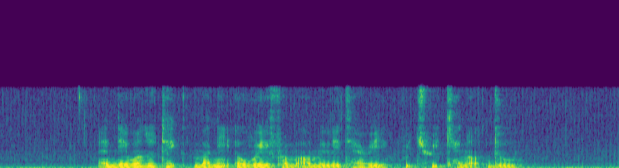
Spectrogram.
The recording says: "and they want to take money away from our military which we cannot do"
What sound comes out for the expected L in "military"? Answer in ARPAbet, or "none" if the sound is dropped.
L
